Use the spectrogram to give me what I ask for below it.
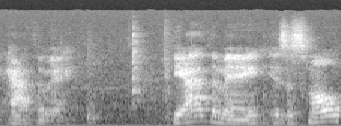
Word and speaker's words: athame: Although some people may pronounce it as a thami, I pronounce it athame.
